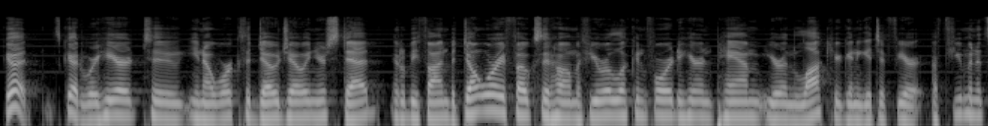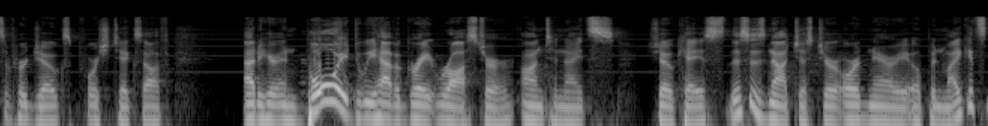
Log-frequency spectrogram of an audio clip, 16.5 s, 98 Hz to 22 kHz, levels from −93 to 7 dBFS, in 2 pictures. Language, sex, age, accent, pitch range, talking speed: English, male, 30-49, American, 120-155 Hz, 260 wpm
